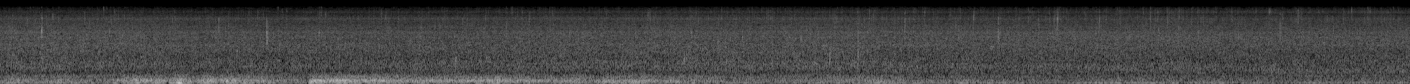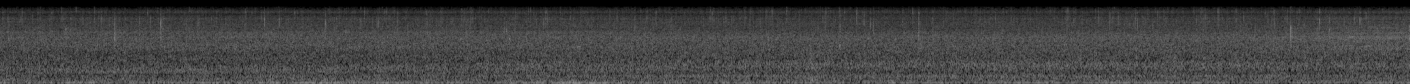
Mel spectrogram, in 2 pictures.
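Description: Heavy rain pouring steadily onto pavement, grass and trees, with a low roll of thunder rumbling through the first several seconds and then dying away.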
